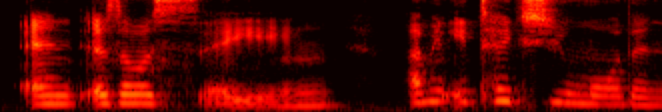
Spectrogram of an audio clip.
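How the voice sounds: The voice has a bright, sharp tone with a slightly husky edge and vocal fry, moving at a fairly slow pace. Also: woman.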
